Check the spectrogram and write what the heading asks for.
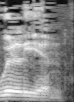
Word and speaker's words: Willian: Chelsea doubled their lead when Williams' shot deflected in for 2-0. That's the Brazilian, Willian. Sorry about the pronunciation.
